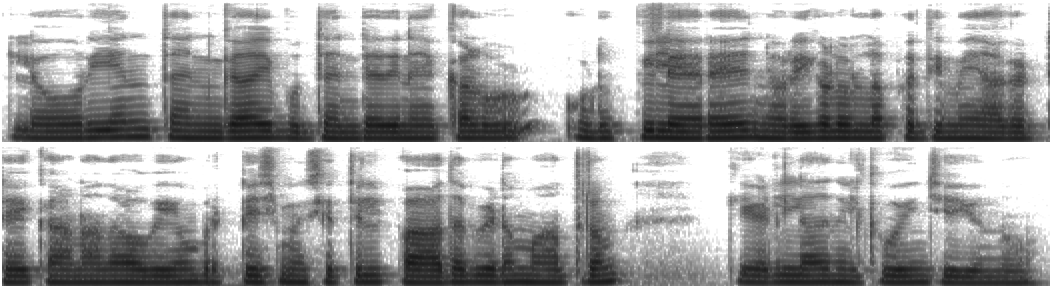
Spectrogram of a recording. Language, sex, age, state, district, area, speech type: Malayalam, male, 18-30, Kerala, Wayanad, rural, read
